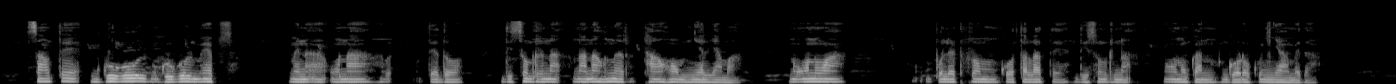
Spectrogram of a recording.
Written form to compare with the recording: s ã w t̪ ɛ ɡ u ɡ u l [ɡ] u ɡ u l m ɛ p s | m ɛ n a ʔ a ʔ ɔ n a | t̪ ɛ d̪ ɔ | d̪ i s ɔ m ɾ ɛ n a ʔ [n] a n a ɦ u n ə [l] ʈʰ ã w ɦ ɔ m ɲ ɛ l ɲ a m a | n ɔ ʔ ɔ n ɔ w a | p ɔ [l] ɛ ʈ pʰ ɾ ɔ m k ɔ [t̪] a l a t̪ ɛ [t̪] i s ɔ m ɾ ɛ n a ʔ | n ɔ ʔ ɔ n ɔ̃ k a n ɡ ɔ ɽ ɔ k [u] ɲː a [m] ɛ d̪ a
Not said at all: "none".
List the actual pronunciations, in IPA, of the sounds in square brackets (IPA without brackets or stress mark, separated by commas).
ɡ, n, ɾ, l, t̪, d̪, u, m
